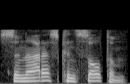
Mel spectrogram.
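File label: "senatus", US English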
